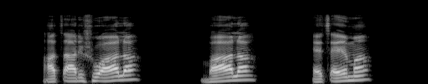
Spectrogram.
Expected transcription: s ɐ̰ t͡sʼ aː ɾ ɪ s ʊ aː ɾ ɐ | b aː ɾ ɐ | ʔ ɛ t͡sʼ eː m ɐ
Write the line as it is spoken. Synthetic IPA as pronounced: h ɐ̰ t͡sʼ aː ɾ ɪ ʃ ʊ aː l ɐ | b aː l ɐ | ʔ ɛ t͡sʼ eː m ɐ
